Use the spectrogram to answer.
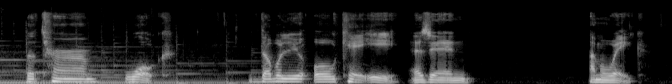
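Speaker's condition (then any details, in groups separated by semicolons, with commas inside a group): No condition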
